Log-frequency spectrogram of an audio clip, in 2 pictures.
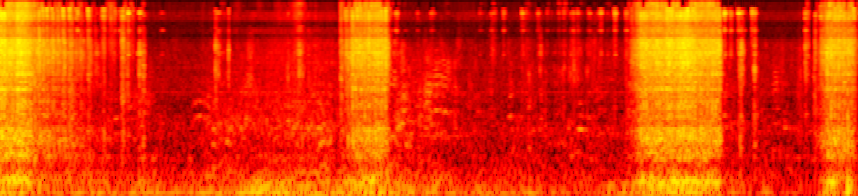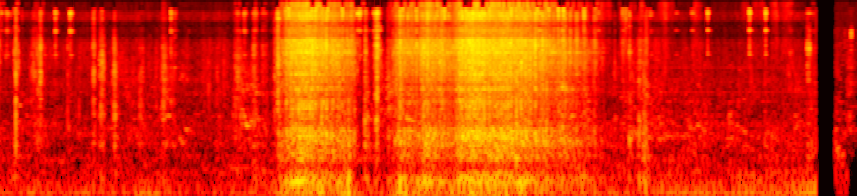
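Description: A sewing machine stitches a border onto a blouse sleeve, its motor running in repeated bursts of whirring between pauses, close by, with a voice talking over it.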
